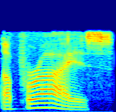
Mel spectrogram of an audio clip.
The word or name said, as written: uprise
